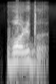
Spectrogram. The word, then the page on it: warragal: Indian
